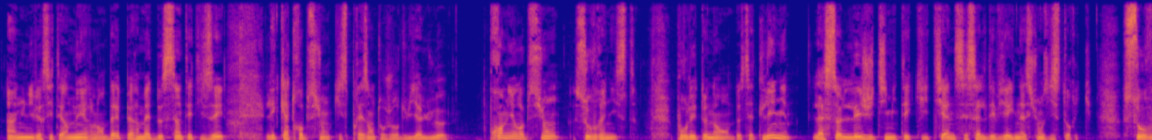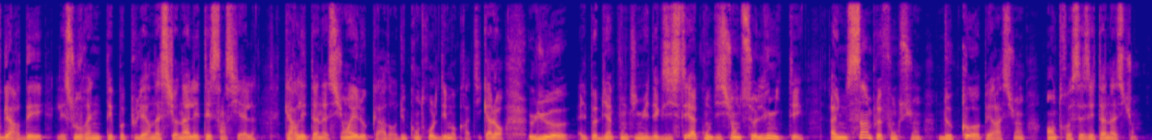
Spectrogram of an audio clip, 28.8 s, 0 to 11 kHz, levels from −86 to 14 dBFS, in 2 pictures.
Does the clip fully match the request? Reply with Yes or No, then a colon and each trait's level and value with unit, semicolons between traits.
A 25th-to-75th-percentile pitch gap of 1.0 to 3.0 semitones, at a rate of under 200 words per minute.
No: average, 4.9 semitones; average, 150 wpm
